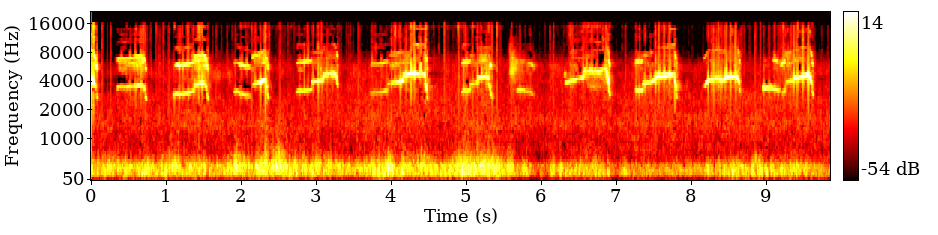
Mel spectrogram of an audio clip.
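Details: Bald eagle at a nest in Southwest Florida, mother bringing food to her chick for dinner, 17:30 on 1 April 2024: thin high whistled notes with a rising upper edge, repeated about once a second for ten calls, over a low rumbling background.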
